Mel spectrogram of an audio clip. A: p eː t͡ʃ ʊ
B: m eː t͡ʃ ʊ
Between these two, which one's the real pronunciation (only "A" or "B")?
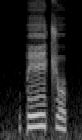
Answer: A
